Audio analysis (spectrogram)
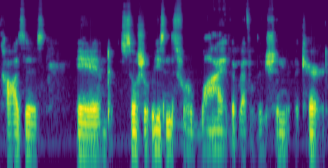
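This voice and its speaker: A quiet man at a fairly slow pace. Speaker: history teacher. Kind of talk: lecture. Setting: home.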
